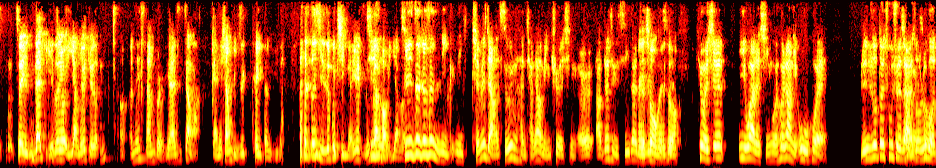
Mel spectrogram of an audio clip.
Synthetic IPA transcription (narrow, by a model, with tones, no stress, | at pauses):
sɔ˧˥i˨ni˨˩t͡sa˥˩ɪpi˨ɛ˨˩so˥˧jo˥˩ʊi˧˥jɑ˥˩ŋni˨˩we˥˩t͡ɕɥɛ˧˥d̪ə˧m̩˥˩ə̰˧˩ə̰˧˩ne˥˩ssa˦˥nbə̰˨˩jɥɛ˧˥na˧ɪʂɻ̩˥˧ʈ͡ʂɤ˥˧jɑ˥˨˩ŋa̰˨˩ | ka˨˩d̪ə˧˦ɕjɑ˥ŋpi˨˩ʂɻ̩˥˩kʰɤ˧˥i˨˩t̪ɤ˨˩ŋy̰˨˩d̪ə˦ | t̪a˥˧nʂ̩˥˩ʈ͡ʂɤ˥˩t͡ɕʰi˥˧ʂɻ̩˥˧pu˥˩ɕʰi˧˥ŋd̪ə˧i˥nwe˥˩ɪʈ͡ʂ̩˩˥t͡ɕʰi˥kɑ˥ŋxɑ˨˩ʊḭ˧˥jɑ˥˩ŋdt͡ɕəi˧˥ʂɻ̩˧˥ʈ͡ʂɤ˥˧t͡ɕjo˥˧ʊʂɻ̩˥˩ni˨˩ni˨˩t͡ɕʰjɛ˧˥nmjɛ˥˧˨nt͡ɕjɑ˨˩ŋd̪ə˦si˧˥wi˥˩pxə˨˩nt͡ɕʰɑ˧˥ŋt̪jɑ˥˩əmi˧˥ŋt͡ɕʰɥɛ˥ɕi˥˩ŋə̰˧˥a̰˧˥˩o˥t̪ʰi˨pi˨˩si˥t͡sa˥˧ɪme˧˥˧ɪ˩t͡sʰwɔ˥˩me˧˥ɪt͡sʰwɔ˥˩ | o˥˩jo˨˩i˥˩ɕjɛ˥ | i˥˧wa˥˩ɪd̪ə˩ɕi˧˥ŋwe˧˥ɪxwe˥˧ɪɻɑ˥˩ŋni˨˩u˥˧xwe˥˩ɪ | pi˨˩u˥ʂwɔ˥t̪we˥˩ɪʈ͡ʂʰu˥ɕɥɛ˧˥ə˨˩la˧˥ɪʂwɔ˥ɻu˧˥kwɔ˨˩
